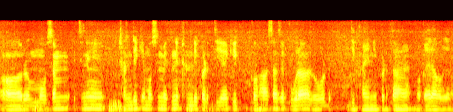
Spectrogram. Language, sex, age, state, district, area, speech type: Urdu, male, 18-30, Bihar, Supaul, rural, spontaneous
